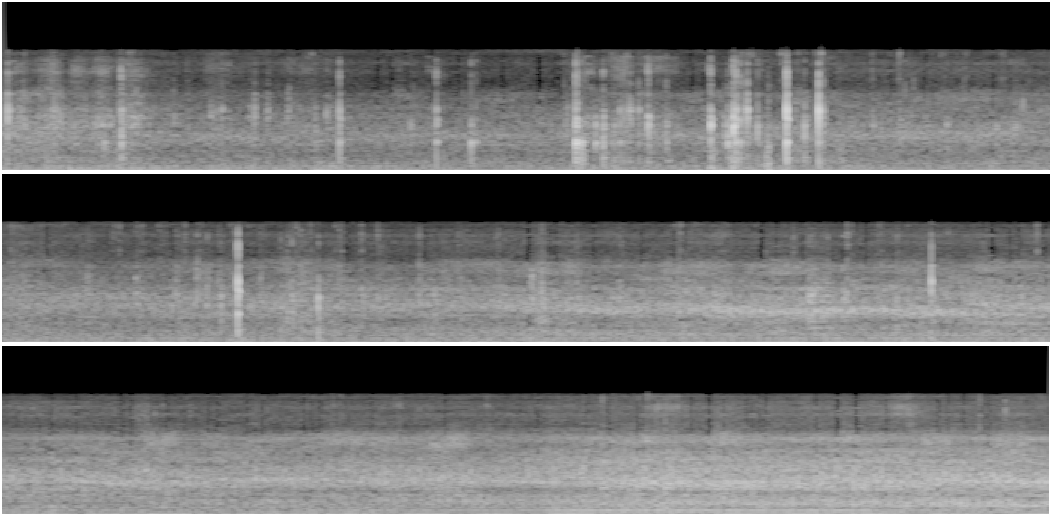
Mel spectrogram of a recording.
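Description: Low steady outdoor background noise with a few short clicks and knocks from a hand-held phone being moved around, and a faint low hum that grows slightly louder near the end.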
